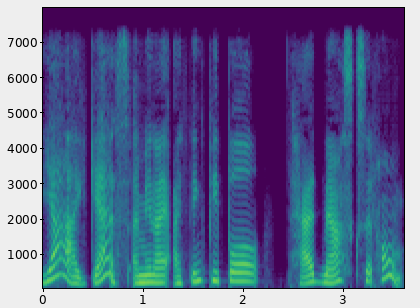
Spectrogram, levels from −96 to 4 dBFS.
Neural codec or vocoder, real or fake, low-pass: codec, 16 kHz, 2 kbps, X-Codec, WavLM features, trained on Multilingual LibriSpeech; fake; 7.2 kHz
